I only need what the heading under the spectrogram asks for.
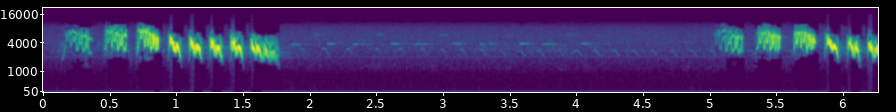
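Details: Common chaffinch singing in the Wittlicher Tal in 2018: two bright phrases of quick notes, each falling in pitch from high to lower, separated by about three seconds of near silence.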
